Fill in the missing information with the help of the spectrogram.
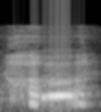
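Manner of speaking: sharp high gasp; mock gasp. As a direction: gasp in exasperation. Her reaction to dad's fixing.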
